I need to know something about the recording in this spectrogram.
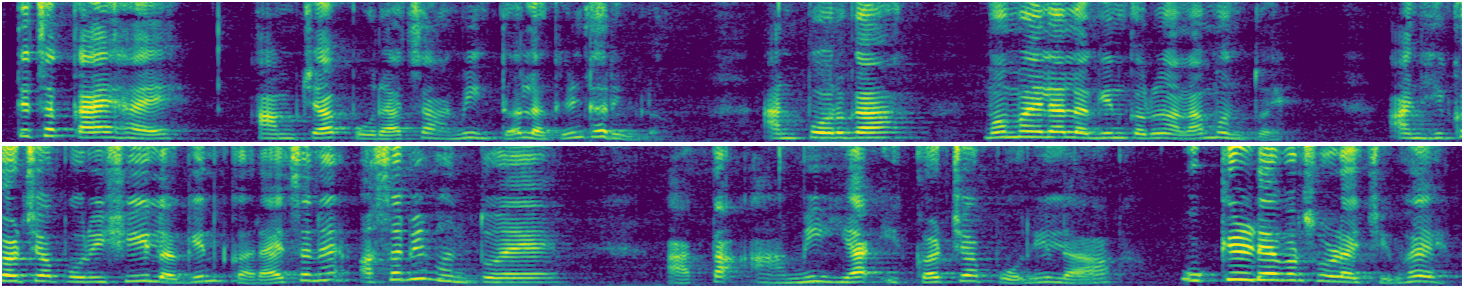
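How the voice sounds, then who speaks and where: A woman doing a loud scheming village chief. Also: high voice, lively intonation, normal speed. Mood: commanding. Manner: loud, commanding, mocking. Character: domineering older male village chief, scheming.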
